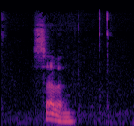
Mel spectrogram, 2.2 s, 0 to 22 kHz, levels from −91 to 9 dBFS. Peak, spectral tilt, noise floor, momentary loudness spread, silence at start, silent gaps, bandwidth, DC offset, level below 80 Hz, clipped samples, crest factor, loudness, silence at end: -22 dBFS; -3.5 dB/octave; -67 dBFS; 20 LU; 0.05 s; none; 16.5 kHz; under 0.1%; -74 dBFS; under 0.1%; 20 dB; -39 LUFS; 0.4 s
